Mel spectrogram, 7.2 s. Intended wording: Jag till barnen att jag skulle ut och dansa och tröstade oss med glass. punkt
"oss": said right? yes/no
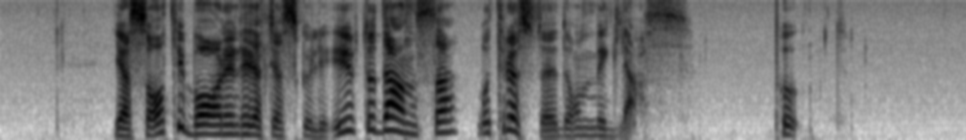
no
